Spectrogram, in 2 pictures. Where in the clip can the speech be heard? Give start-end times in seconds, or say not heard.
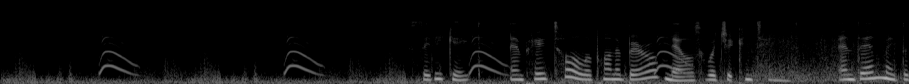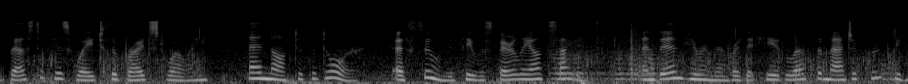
4.1-18.1.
